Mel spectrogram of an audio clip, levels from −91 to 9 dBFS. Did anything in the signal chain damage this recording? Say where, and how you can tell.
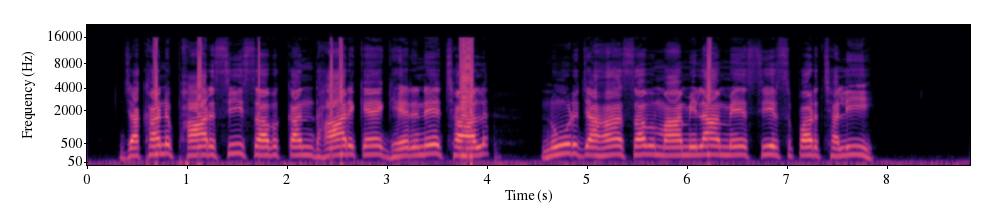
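Yes. There's integer overflow on speech peaks, most likely in a fixed-point gain or sample-format conversion stage. Harsh cracks hit at 0.67–0.70 s, 1.11–1.14 s, 1.72 s, 2.44–2.55 s, 3.73–3.86 s and 6.21–6.24 s. The signal only goes about 0 to 2 dB past full scale, but instead of clipping it wraps around to the opposite sign. That full-range jump is why these sound far sharper than ordinary clipping.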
